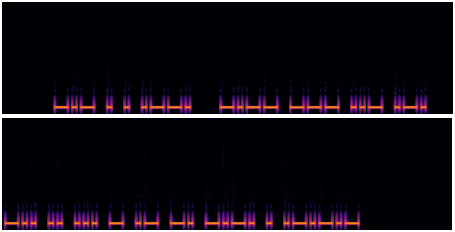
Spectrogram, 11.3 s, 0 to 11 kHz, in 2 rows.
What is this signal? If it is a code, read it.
Morse code, heard as a keyed tone, about 22 wpm, 700 Hz. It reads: KEEP YOUR DISTANCE.
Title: Sentences from Top 1200 Words 22wpm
